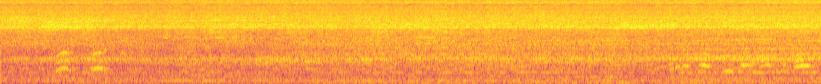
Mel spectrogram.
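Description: Large sawmill band saw running with a steady, even hiss and hum, with men's short calls heard over it near the start and near the end.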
